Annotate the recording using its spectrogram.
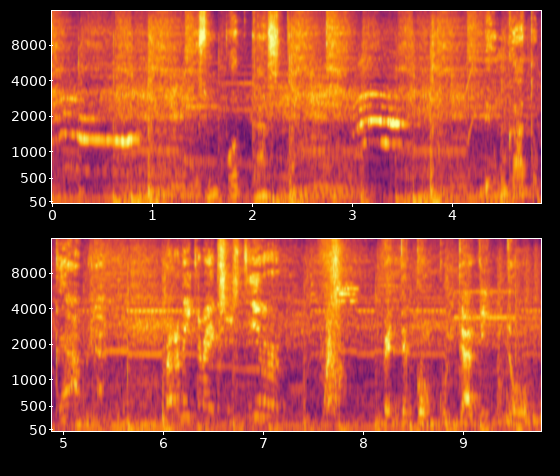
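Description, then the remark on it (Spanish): A person imitates a cat, letting out a series of drawn-out, pitch-bending meows over a steady, dense background of other sound that runs throughout. “Yo... siendo el gato, en este caso.”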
